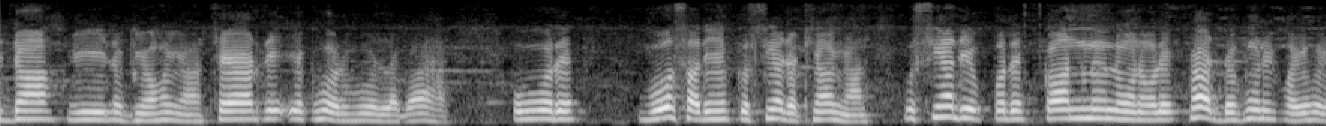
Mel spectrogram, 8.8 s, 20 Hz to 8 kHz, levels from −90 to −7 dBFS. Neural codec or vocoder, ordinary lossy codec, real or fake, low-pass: none; none; real; 7.2 kHz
